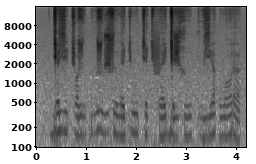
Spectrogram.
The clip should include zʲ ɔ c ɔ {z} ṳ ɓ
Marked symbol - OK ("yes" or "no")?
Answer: yes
